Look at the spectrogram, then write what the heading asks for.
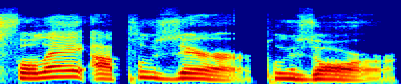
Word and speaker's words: folie à plusieurs: And it's folie à plusieurs. I listened to it to pronounce for this video, but it's plusieurs.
